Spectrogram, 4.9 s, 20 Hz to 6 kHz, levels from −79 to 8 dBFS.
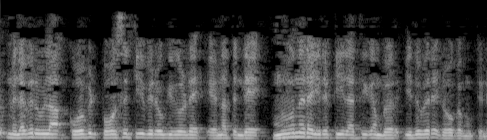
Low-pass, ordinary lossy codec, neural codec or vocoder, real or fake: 5.4 kHz; MP3, 24 kbps; codec, 16 kHz in and 24 kHz out, 1 kbps, XY-Tokenizer; fake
